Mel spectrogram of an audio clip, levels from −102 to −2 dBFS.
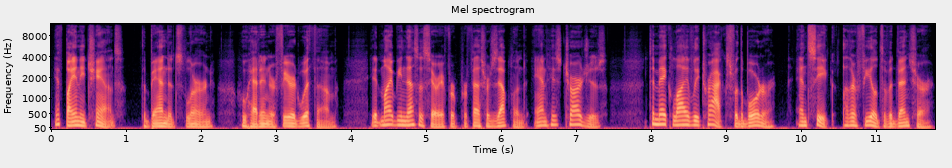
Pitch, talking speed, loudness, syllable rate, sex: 105 Hz, 180 wpm, -21 LUFS, 5.8 syllables/s, male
